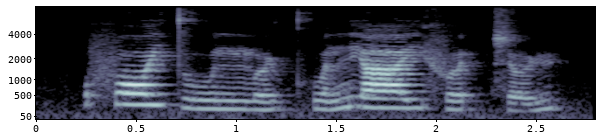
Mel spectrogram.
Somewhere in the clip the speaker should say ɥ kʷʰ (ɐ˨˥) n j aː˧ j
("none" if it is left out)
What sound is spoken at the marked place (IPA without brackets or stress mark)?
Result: ɐ˨˥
